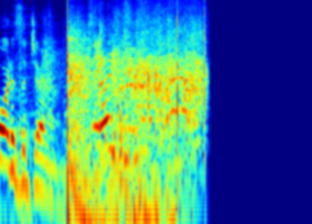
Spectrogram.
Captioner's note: audience applauds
